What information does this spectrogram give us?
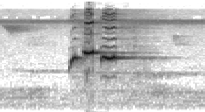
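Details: Sooty-headed bulbul calling a rival with one brief, clear phrase of three whistled chirps, rising then level, against silence.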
